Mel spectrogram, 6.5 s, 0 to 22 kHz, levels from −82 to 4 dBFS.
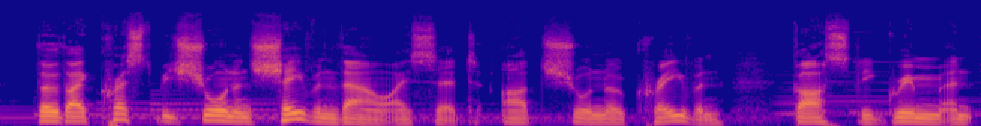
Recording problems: background music; faint; throughout; 25 dB below the speech

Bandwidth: 15 kHz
